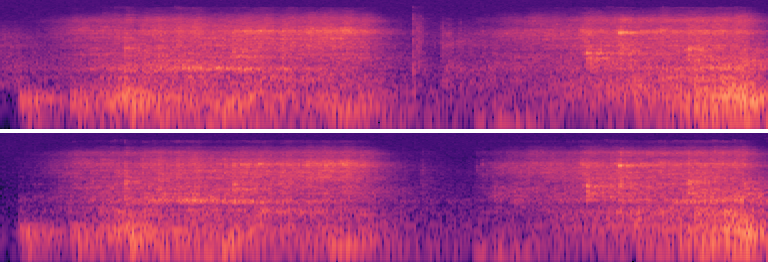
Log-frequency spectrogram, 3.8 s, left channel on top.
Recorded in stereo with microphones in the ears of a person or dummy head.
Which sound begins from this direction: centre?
A sliding door, at 0.1 s.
